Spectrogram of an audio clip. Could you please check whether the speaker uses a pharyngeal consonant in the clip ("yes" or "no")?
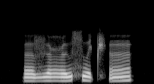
yes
